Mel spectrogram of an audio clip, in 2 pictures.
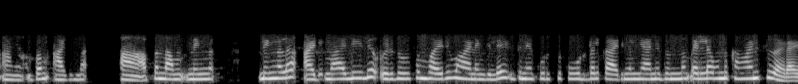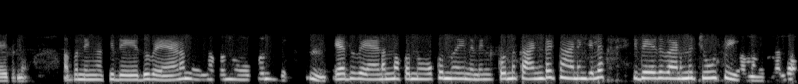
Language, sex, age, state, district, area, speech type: Malayalam, female, 30-45, Kerala, Idukki, rural, conversation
